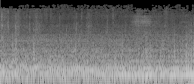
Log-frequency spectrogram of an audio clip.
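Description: A steady low rumble of a car engine and road noise while driving, continuous and fairly loud throughout, with no voices.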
